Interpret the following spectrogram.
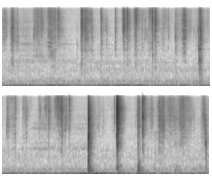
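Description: Trading cards being handled and set down on a tabletop: scattered light clicks and taps, with a few sharper clacks about four and a half to five seconds in.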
